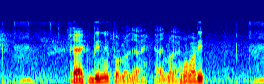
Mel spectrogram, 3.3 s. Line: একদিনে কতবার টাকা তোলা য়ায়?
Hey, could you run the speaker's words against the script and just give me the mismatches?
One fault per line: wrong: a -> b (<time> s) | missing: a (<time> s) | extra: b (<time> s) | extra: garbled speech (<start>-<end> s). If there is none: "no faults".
missing: কতবার টাকা (1.4 s)
extra: garbled speech (1.9-2.6 s)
